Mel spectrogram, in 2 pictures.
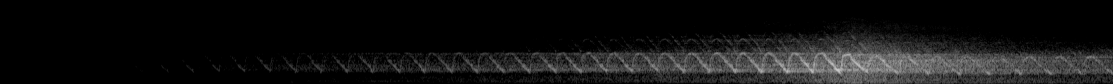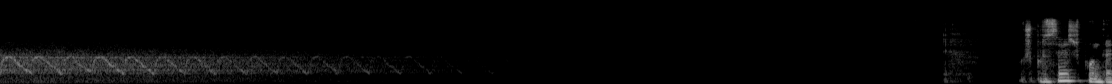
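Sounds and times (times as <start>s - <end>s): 
distant emergency vehicle siren wailing: 1.4s - 15.8s
speech: 21.4s - 22.2s.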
